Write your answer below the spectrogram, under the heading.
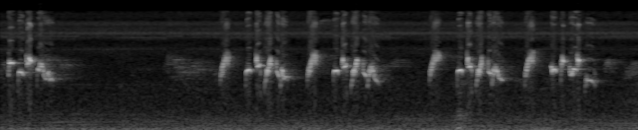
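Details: A red-whiskered bulbul pours out double-rik song. After an opening whistled phrase and a brief pause, it gives a lively run of about six rapid phrases, each an upswept note followed by quick melodic chirps. A faint steady hiss is audible.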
